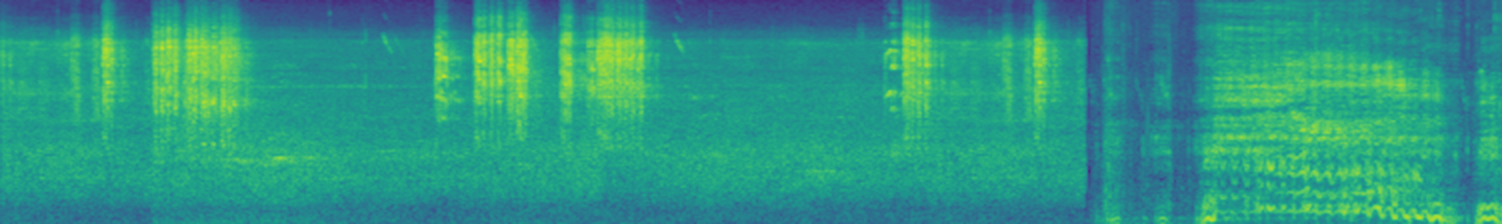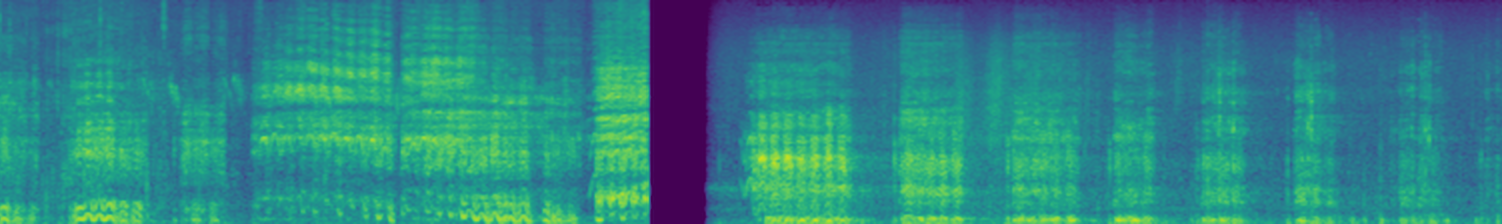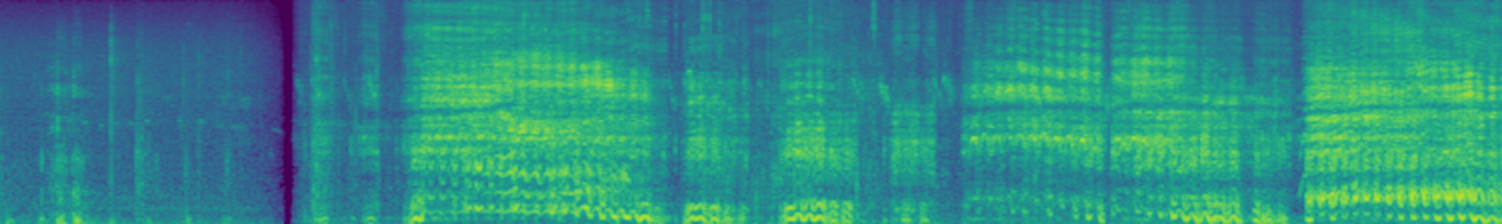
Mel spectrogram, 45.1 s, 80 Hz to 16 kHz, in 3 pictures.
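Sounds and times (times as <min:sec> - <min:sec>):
horse whinnying: 0:11.0 - 0:21.5, 0:33.1 - 0:45.0.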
